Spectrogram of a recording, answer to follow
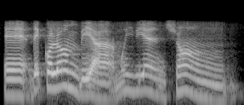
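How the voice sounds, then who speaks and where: A middle-aged Argentine woman speaks in a low, gravelly voice with a Portuguese-tinged accent, relaxed and chatty, filling pauses with "eh." The sound comes through a thin, phone-like video call line. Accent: Argentine Spanish, with Portuguese influence. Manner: relaxed, chatty, many "eh" fillers and restarts. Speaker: guest speaker. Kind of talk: webinar presentation. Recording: tinny phone-like online call audio.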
